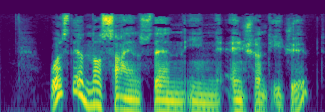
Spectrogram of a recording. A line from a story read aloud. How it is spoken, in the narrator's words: asked Poirot softly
